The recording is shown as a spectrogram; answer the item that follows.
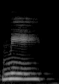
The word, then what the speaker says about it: knee: So for example, knock on the door, my knee, I don't say knee and knock and knife. I say knee, knock, knife.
